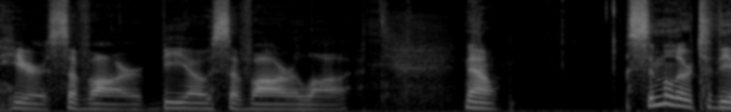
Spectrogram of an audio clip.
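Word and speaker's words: Biot–Savart: so this is the the t is silent there and the i sounds like e so this is b o and then the t is silent here savar b o savar la now similar to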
